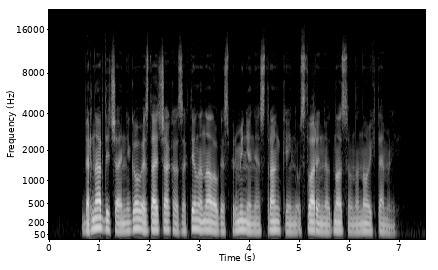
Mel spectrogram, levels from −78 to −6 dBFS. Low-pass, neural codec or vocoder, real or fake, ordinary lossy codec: 19.8 kHz; none; real; none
